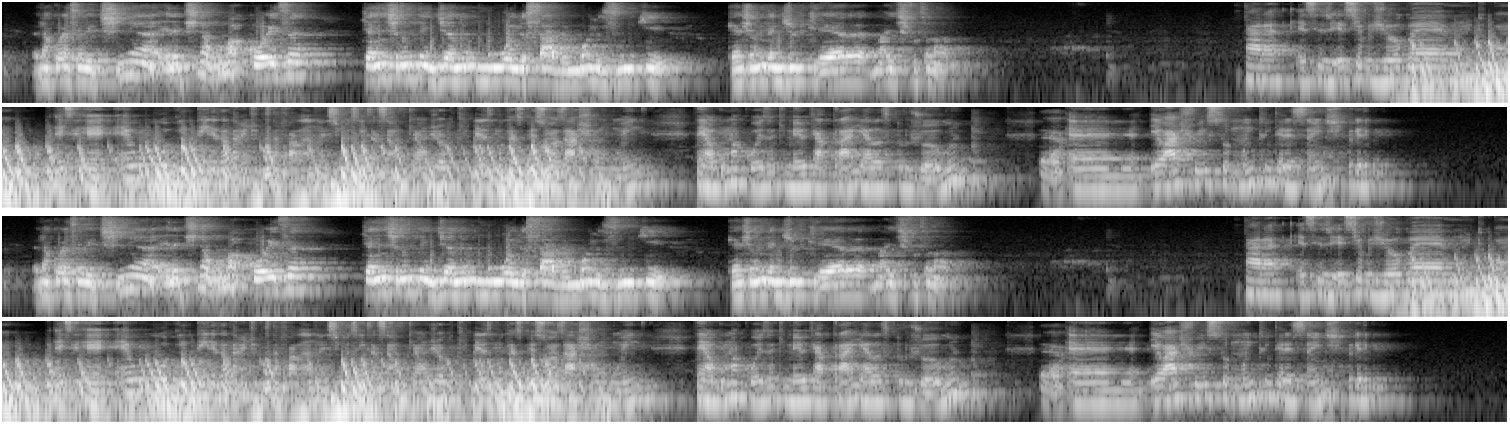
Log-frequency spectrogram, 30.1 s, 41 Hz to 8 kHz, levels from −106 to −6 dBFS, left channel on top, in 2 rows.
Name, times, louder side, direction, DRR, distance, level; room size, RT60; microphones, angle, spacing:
voice 1, 0.3-3.1 3.6-6.7 7.3-9.5 25.4-25.7, left 1 dB, 20° left, -1 dB, 1.6 m, -19 dB
voice 2, 12.4-15.2 15.5-24.7 25.7-28.7, equal, 5° right, 1 dB, 2.6 m, -29 dB
sound 1, 13.9-21.1, left 1 dB, 55° left, 2.0 m, -21 dB
27.0 x 17.5 x 6.9 m, 0.86 s
head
